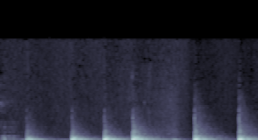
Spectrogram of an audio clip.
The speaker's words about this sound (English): Are you serious? Maybe he's hammering something.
